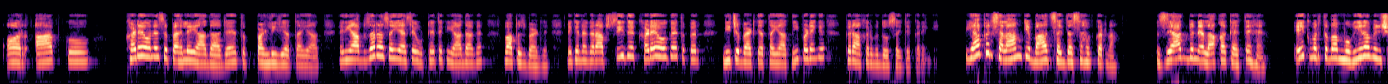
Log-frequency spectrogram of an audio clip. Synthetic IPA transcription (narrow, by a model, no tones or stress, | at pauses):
ɔːɾaːpko | kʰɐɽeɦoːnesepɛɦlejaːd̪aːd͡ʒaːet̪opɐɽ̤liːd͡ʒieɐt̪ːajaːd̪̚jaːniaːpzɐɾasɐɦiɛːseʊʈʰːet̪ʰekejaːd̪aːɡɐe | ʋaːpəs̬bɛːʈ̚ʰd͡ʒaːleːkɪnɐɡəɾaːpsiːd̪ʱekʰɐɽeɦoɡɐet̪opʰɪɾniːt͡ʃebɛːʈʰkeɐt̪ːajaːd̪̚nɐɦĩpɐɽ̤ẽːŋɡepʰɪɾaːxɪɾmẽd̪oːsɐd͡ʒd̪ekɐɾḛ̃ːŋɡeː | japʰɪɾsɐlaːmkebaːd̪sɐd͡ʒd̪asɛɦəfkɐɾnaː | zɪjaːd̪̚bɪnɪlaːqakɛɦt̪eɦɛ̃ː | eːkmɐɾt̪əbamʊɣiːɾabɪnʃ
